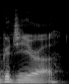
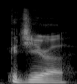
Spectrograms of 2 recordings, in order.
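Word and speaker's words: Gojira: is I I love Gajira. So, there's this French very technical but absolutely brilliant metal band um Gajiraa which is the way that Godzilla sounds when it's pronounced in Japanese.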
